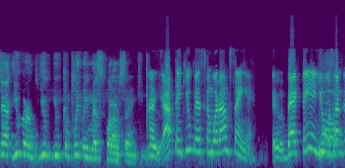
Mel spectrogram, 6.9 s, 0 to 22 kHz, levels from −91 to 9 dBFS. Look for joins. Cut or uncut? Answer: uncut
